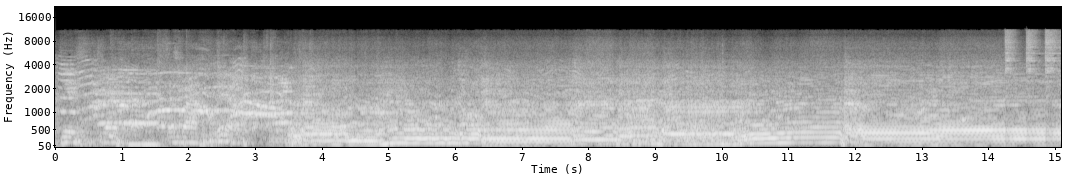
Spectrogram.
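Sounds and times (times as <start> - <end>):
bass line: 0.5 - 15.0
electric guitar bending notes: 3.2 - 15.0
drum hits: 14.2 - 15.0.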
